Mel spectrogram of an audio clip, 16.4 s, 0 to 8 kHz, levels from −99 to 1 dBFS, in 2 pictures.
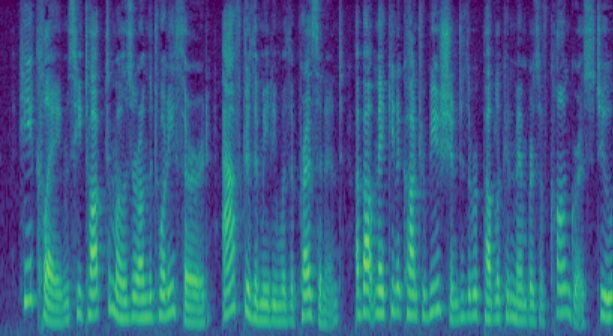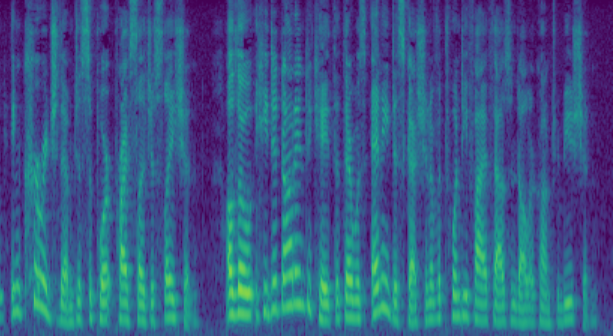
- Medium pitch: Yes, medium, 170 Hz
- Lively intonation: Yes, wide, 5.7 semitones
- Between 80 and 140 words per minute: No, average, 170 wpm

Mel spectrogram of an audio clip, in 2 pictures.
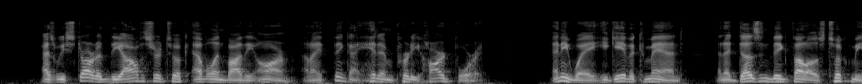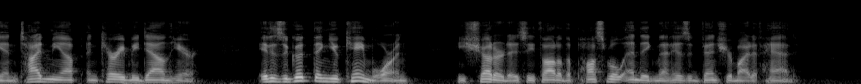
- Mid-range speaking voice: No, low, 115 Hz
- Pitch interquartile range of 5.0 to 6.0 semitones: Yes, wide, 5.4 semitones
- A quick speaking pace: Yes, fast, 225 wpm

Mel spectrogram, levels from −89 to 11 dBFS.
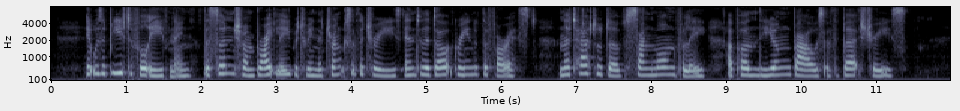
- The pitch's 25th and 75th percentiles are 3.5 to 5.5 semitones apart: No, average, 2.9 semitones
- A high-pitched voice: Yes, very high, 270 Hz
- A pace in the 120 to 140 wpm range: No, average, 180 wpm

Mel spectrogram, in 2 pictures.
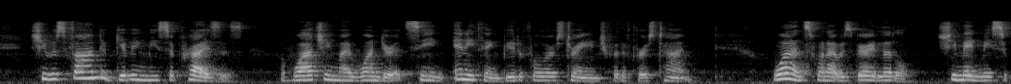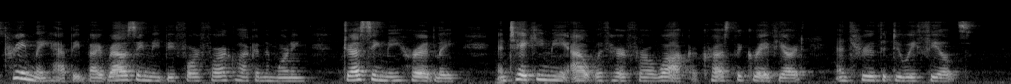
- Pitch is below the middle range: No, medium, 185 Hz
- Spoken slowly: No, average, 180 wpm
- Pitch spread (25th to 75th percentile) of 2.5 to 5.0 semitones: Yes, average, 3.8 semitones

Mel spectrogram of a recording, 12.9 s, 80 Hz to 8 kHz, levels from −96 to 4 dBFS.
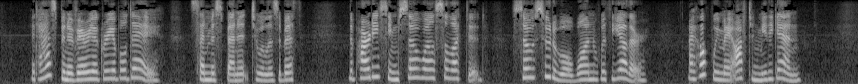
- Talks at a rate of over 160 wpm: No, average, 145 wpm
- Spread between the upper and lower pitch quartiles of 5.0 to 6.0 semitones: No, average, 4.0 semitones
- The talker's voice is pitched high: Yes, very high, 260 Hz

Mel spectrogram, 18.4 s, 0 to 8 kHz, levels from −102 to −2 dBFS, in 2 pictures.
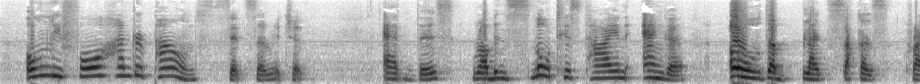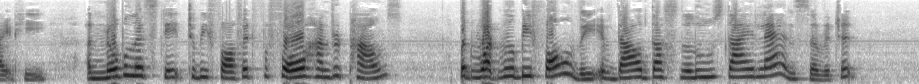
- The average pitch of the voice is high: Yes, very high, 250 Hz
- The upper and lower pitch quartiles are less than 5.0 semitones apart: No, wide, 5.6 semitones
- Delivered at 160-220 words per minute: No, average, 140 wpm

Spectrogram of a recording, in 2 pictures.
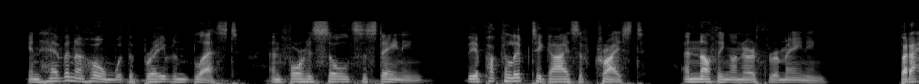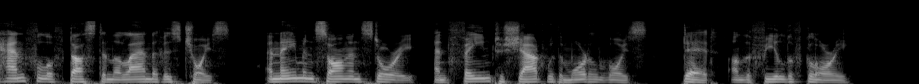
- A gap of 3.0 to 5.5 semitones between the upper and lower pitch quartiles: No, narrow, 2.5 semitones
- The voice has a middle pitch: No, low, 120 Hz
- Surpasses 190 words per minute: No, average, 175 wpm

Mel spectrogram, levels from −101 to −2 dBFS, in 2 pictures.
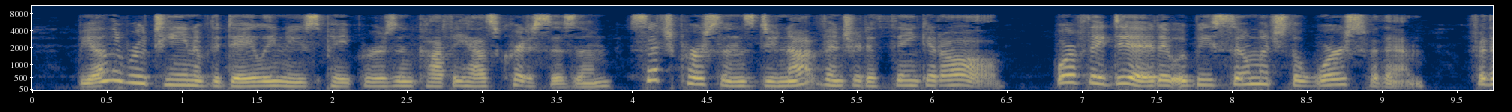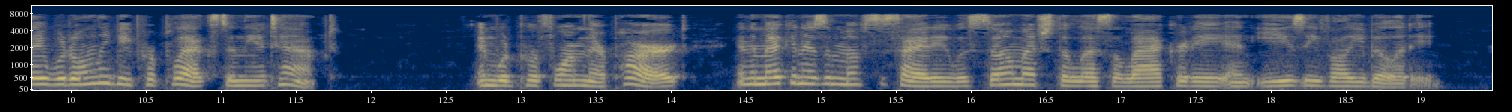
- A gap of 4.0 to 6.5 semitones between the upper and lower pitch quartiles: Yes, wide, 5.5 semitones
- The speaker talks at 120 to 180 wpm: No, average, 190 wpm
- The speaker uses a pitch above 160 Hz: Yes, medium, 185 Hz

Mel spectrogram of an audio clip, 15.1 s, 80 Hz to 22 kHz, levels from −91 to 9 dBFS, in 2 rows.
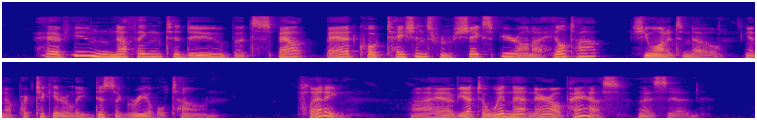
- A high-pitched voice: No, medium, 155 Hz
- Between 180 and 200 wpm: No, slow, 135 wpm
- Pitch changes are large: Yes, wide, 7.9 semitones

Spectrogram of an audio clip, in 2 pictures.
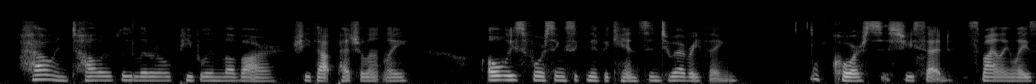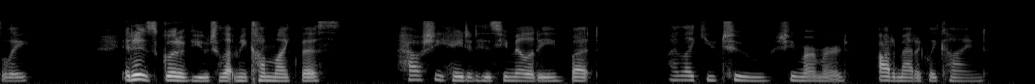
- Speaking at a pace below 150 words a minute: Yes, slow, 135 wpm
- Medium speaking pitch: Yes, medium, 175 Hz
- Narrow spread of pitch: Yes, narrow, 2.1 semitones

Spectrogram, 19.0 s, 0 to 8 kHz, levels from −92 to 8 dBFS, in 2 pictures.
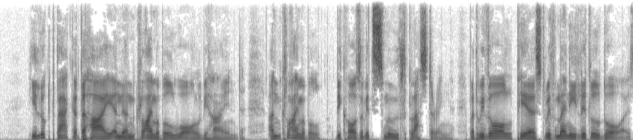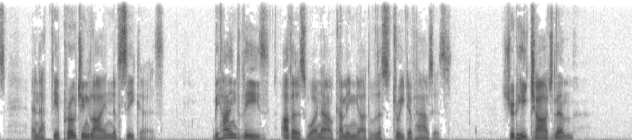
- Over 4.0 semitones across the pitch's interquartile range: No, average, 3.5 semitones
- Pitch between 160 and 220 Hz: No, low, 115 Hz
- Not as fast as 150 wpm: Yes, average, 140 wpm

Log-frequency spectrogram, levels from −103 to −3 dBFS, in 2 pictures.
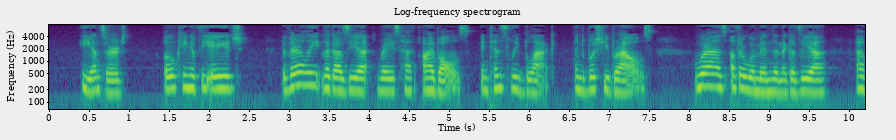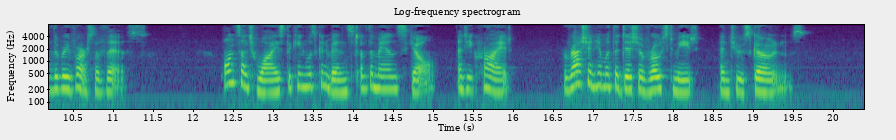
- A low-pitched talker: No, high, 200 Hz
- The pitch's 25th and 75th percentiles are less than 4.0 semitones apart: Yes, average, 3.3 semitones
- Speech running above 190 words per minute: No, average, 165 wpm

